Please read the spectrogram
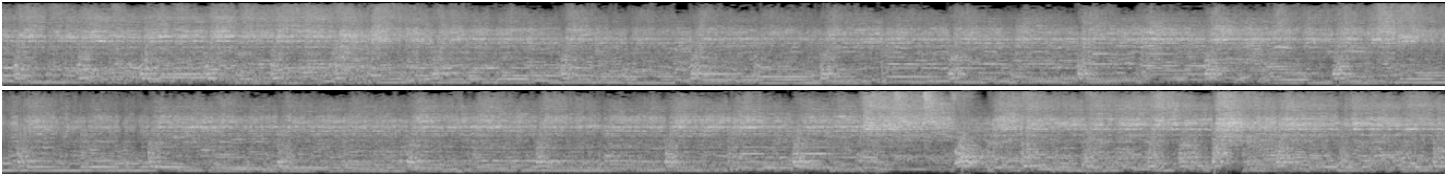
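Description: Live rock band playing loudly, with a drum kit and guitar over sustained low notes that shift every second or two.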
